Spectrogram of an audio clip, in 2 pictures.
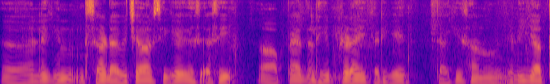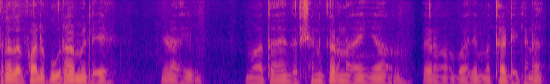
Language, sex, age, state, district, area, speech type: Punjabi, male, 45-60, Punjab, Amritsar, urban, spontaneous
